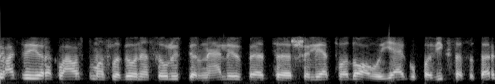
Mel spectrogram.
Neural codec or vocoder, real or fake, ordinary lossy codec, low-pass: none; real; AAC, 48 kbps; 7.2 kHz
